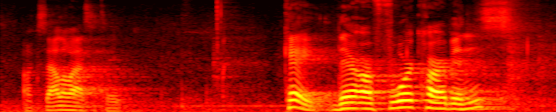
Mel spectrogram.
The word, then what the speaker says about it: oxaloacetate: molecule called oxaloacetate okay this is a big long word lots of syllables but you could say acetate right I guess you can alright what do you say acetate and then it just has ox a low on the beginning oxaloacetate okay there are four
